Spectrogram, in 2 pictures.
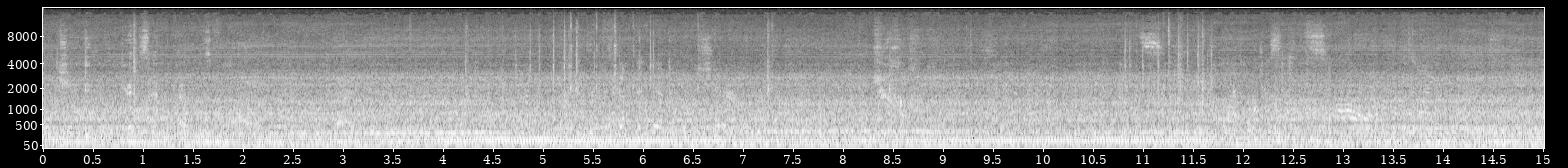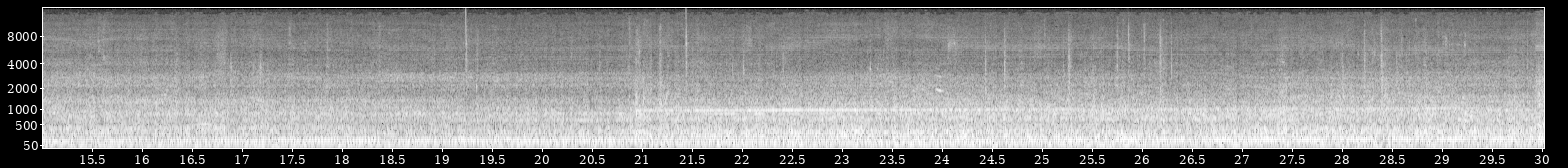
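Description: Tour coach engine running steadily, heard from inside the cabin, with a faint steady higher whine joining about two-thirds of the way through.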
